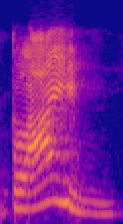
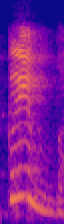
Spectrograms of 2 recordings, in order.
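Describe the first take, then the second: First: "climb" with a long i, like "klaim"; correct pronunciation of climb. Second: "climb" with a short i, like "klimb"; mispronounced climb. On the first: Teacher corrects the student, "climb" clearly said as "klaim". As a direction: say "climb" rhyming with "time", silent b. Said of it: "It's climb". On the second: Teacher echoes the student's mistake, "climb" mispronounced as "klimb". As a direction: say "climb" wrongly, rhyming with "limb", b sounded. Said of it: "it's not climb". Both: Shown as a demonstration.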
